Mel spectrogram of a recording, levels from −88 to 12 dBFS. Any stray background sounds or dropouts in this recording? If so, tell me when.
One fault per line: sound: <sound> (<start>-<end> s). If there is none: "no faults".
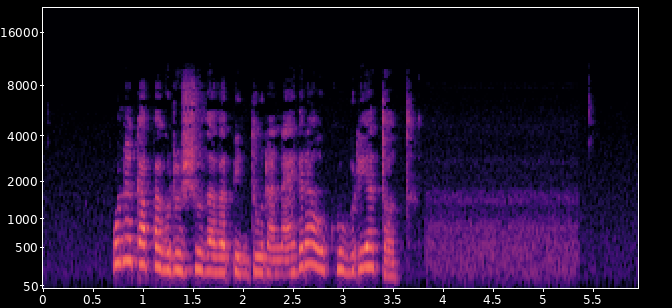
no faults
